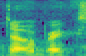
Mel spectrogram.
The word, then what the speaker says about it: Dobrik's: opening a pizza place called dobrik's spelled like pizza dough it's finally happening it's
